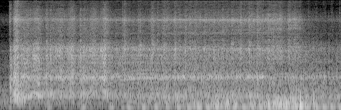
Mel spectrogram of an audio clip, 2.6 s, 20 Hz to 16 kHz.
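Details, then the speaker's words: Honda Click 110i that was hard to start because fuel pump pressure was only 1 bar; after a new fuel pump gave 3 bar, the starter whirs briefly and the engine catches at once, settling into a steady, strong idle without throttle. "ปล่อยให้มันรัวนะครับผมกดแล้วปล่อยไว้เลยไม่ได้ไม่ได้เร่งอะไรนะติดเองมันแรงดันอยู่ที่3บารหน่อยๆนะครับผม"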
